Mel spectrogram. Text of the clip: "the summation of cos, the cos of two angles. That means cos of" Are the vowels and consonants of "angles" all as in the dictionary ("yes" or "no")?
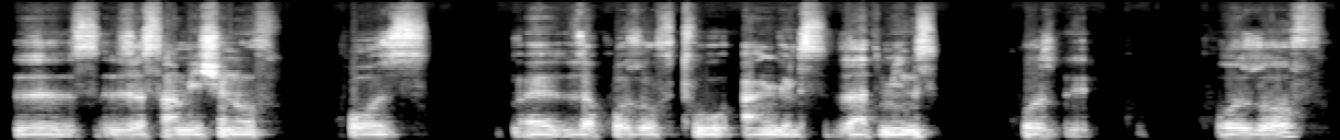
no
